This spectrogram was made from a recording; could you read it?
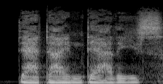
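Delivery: gentle whisper. Acting out saying a promo code to the ticket scanner: whispering gently. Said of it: "you have to whisper gently in their ear".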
